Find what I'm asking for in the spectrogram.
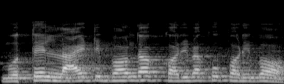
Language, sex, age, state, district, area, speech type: Odia, male, 60+, Odisha, Dhenkanal, rural, read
